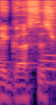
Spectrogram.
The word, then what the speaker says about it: Augustus: Is it ironic that Ed Augustus rhymes with racial injustice?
